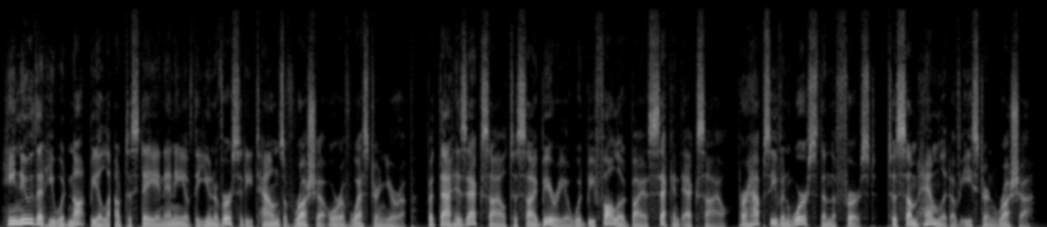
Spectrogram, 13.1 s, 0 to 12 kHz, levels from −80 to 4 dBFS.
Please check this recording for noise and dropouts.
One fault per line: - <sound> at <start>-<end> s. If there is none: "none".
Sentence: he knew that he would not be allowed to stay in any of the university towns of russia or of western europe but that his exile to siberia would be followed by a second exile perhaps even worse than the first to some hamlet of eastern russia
- dropout at 1.4-1.4 s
